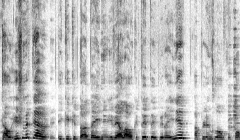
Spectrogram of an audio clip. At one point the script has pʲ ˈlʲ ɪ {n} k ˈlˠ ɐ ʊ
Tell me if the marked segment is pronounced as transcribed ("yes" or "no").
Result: no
